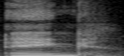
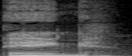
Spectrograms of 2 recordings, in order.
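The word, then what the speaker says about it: Aang: yes to which one it's Ang short a it's Ang ANG right Ang double Ang oh double Ang Ang like Angelina he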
